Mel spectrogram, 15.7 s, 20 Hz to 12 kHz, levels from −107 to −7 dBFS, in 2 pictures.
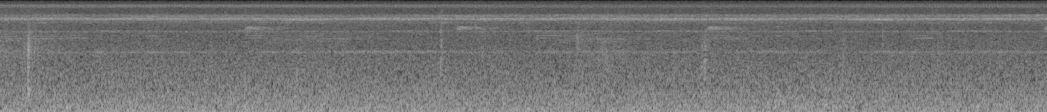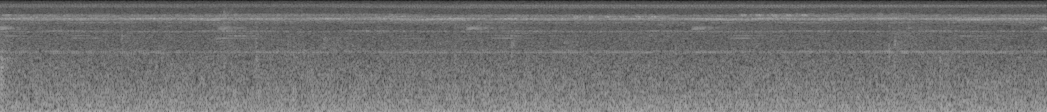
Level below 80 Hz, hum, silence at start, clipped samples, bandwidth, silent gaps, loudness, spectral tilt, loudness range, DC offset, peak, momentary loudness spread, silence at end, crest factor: -52 dBFS; none; 0 s; under 0.1%; 12 kHz; none; -39 LUFS; -2 dB/octave; 0 LU; 0.2%; -22 dBFS; 1 LU; 0 s; 20 dB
